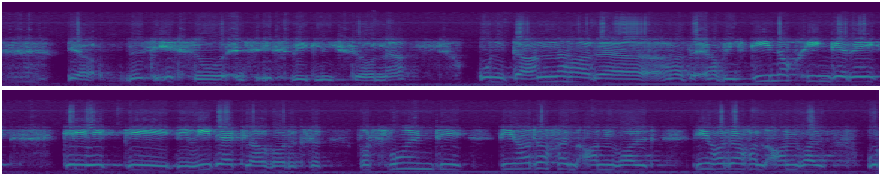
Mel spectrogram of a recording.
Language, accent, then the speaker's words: German; Coburg, Bavaria, Germany; Und das ist meine Heimatstadt Coburg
